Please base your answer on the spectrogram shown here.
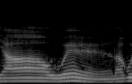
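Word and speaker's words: יהוה: 히브리 말로는 야훼라고 이렇게 발음하는데, 이 하나님의 이름의 뜻, 여호와라는 이름의 뜻은 스스로 있는 자, 스스로 있는 자라고 하는 아주 중요한 의미가 있죠.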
